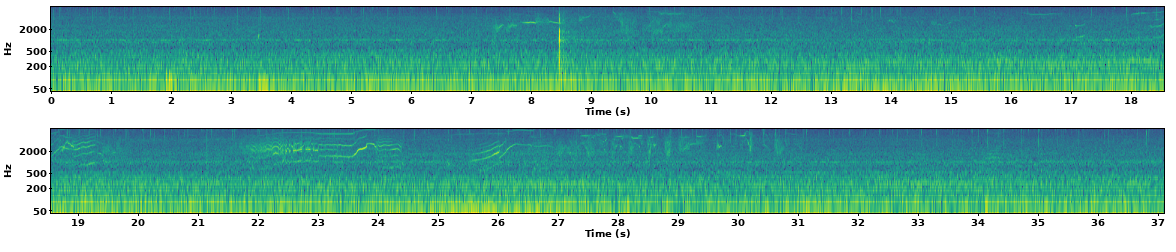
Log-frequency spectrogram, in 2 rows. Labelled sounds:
16.3	16.8	killer whale, southern resident, 4.9 to 5.2 kHz
18.3	18.6	killer whale, southern resident, 2.2 to 3.2 kHz
18.9	19.3	killer whale, southern resident, 2.9 to 4.0 kHz
22.4	24.4	killer whale, southern resident, 1.4 to 6.4 kHz
25.2	26.6	killer whale, southern resident, 1.0 to 7.3 kHz

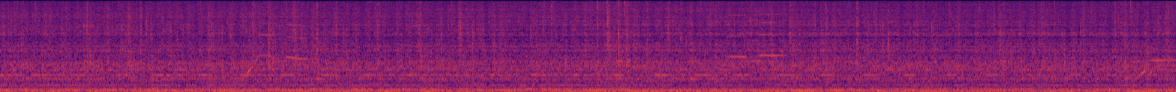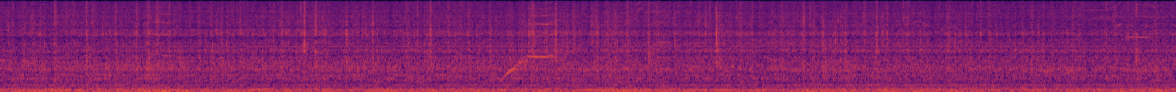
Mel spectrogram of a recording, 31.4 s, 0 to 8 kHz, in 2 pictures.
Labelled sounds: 3.4	4.1	humpback whale, 0.97 to 2.3 kHz
9.7	10.5	humpback whale, 1.1 to 5.0 kHz
15.3	15.7	humpback whale, 1.0 to 6.4 kHz
17.7	18.0	humpback whale, 3.6 to 4.0 kHz
22.7	23.1	humpback whale, 1.1 to 3.7 kHz
30.6	31.1	humpback whale, 2.1 to 2.3 kHz

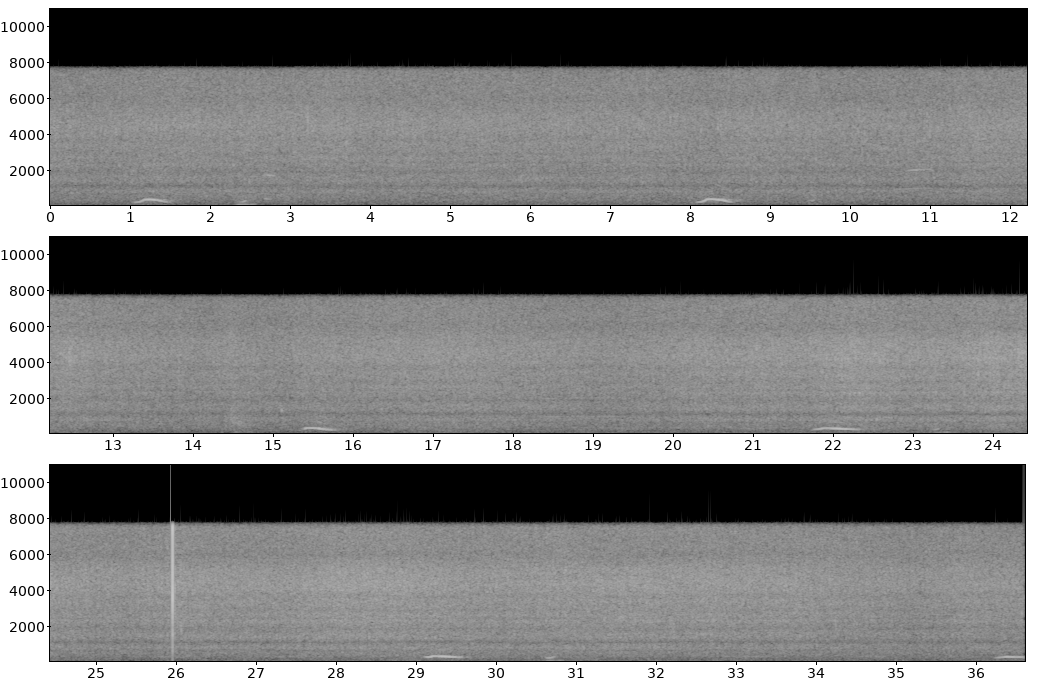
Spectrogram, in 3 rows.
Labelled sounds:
10.7	11.0	humpback whale, 2.0 to 2.1 kHz

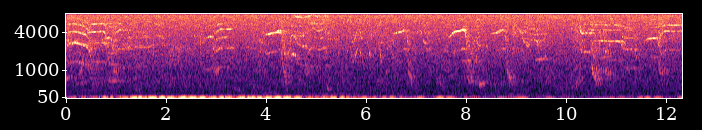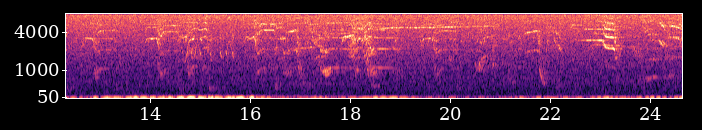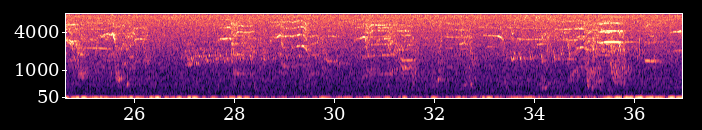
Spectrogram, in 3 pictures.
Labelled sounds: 0.0	1.7	killer whale, northern resident, G clan, 1.2 to 5.6 kHz
2.8	3.4	killer whale, northern resident, G clan, 0.80 to 4.6 kHz
4.0	5.2	killer whale, northern resident, G clan, 1.5 to 7.6 kHz
7.5	8.8	killer whale, northern resident, G clan, 1.2 to 4.5 kHz
9.3	12.3	killer whale, northern resident, G clan, 0.80 to 5.3 kHz
12.9	13.3	killer whale, northern resident, G clan, 0.80 to 4.4 kHz
13.9	14.6	killer whale, northern resident, G clan, 2.7 to 5.2 kHz
14.8	15.2	killer whale, northern resident, G clan, 4.2 to 4.7 kHz
16.1	20.9	killer whale, northern resident, G clan, 0.80 to 5.6 kHz
21.5	23.4	killer whale, northern resident, G clan, 1.1 to 4.9 kHz
24.0	25.6	killer whale, northern resident, G clan, 1.4 to 5.7 kHz
26.0	26.3	killer whale, northern resident, G clan, 2.8 to 4.8 kHz
27.0	28.4	killer whale, northern resident, G clan, 0.83 to 5.2 kHz
28.7	30.1	killer whale, northern resident, G clan, 1.1 to 6.2 kHz
30.4	31.6	killer whale, northern resident, G clan, 0.83 to 5.4 kHz
32.4	36.9	killer whale, northern resident, G clan, 0.80 to 7.1 kHz

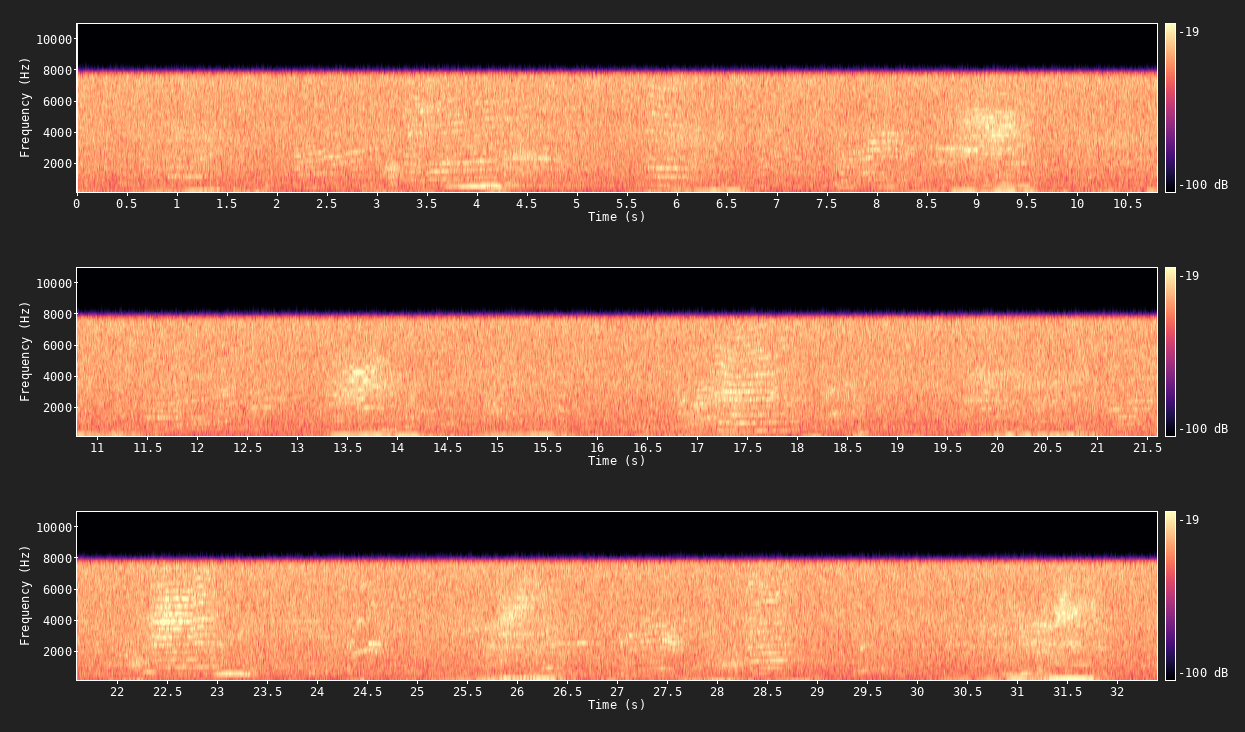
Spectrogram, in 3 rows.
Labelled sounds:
0.9	1.2	humpback whale, 1.7 to 1.9 kHz
2.2	4.9	humpback whale, 0.86 to 3.0 kHz
5.7	6.1	humpback whale, 1.0 to 1.9 kHz
7.7	9.4	humpback whale, 2.5 to 5.3 kHz
11.5	12.8	humpback whale, 0.93 to 2.8 kHz
13.4	14.0	humpback whale, 2.2 to 4.3 kHz
16.9	17.9	humpback whale, 0.93 to 4.3 kHz
21.3	21.6	humpback whale, 2.3 to 2.5 kHz
22.3	23.1	humpback whale, 0.93 to 5.5 kHz
24.4	24.6	humpback whale, 1.9 to 2.2 kHz
25.8	26.7	humpback whale, 2.4 to 5.5 kHz
27.2	27.6	humpback whale, 2.5 to 3.3 kHz
27.9	28.9	humpback whale, 0.90 to 2.5 kHz
29.5	29.7	humpback whale, 0.80 to 0.99 kHz
31.1	31.7	humpback whale, 2.4 to 4.9 kHz

